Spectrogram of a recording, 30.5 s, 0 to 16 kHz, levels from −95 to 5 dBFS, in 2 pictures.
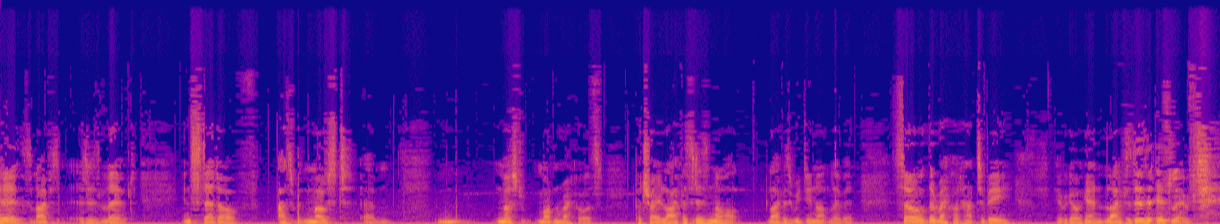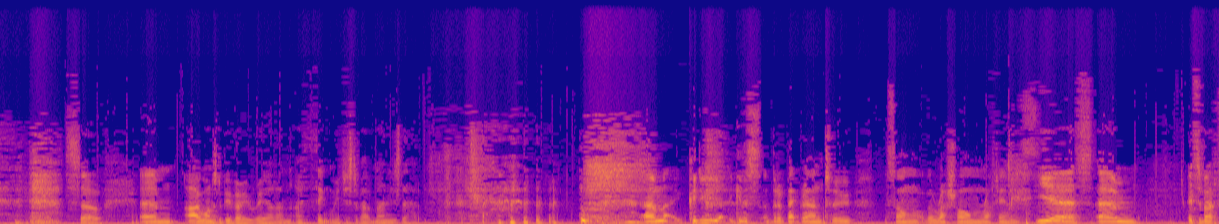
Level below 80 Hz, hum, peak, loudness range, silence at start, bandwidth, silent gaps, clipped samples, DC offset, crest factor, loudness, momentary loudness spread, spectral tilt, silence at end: -42 dBFS; none; -6 dBFS; 5 LU; 0 s; 16 kHz; none; under 0.1%; 2%; 20 dB; -26 LUFS; 16 LU; -5.5 dB/octave; 0 s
